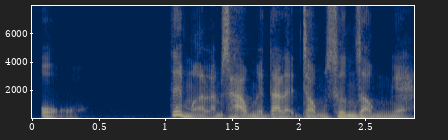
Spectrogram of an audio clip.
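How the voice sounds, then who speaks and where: A man's voice: expressive, fast, a bit bright, slightly rough, dry recording, studio quality, full character voice. A man doing a dim, mumbling gang member. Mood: puzzled. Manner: low, dazed mumbling. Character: dim-witted gang member, slow and puzzled.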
